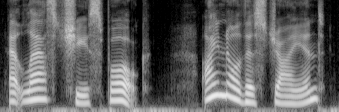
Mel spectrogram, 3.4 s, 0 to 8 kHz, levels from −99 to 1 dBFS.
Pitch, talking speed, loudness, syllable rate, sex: 210 Hz, 140 wpm, -15 LUFS, 3.5 syllables/s, female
